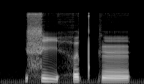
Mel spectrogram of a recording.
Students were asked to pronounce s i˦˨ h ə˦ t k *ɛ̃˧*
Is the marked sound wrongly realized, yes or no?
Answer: no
